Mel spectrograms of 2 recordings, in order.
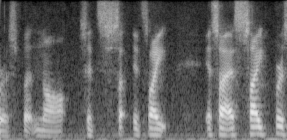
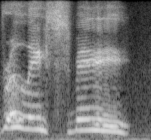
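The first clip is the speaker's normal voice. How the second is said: put-on, very high, all-out, full-throated shout; 10 semitones higher, 3 dB louder than usual. Retelling a meme where people kneel and shout: shouting like Joseph Seed.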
